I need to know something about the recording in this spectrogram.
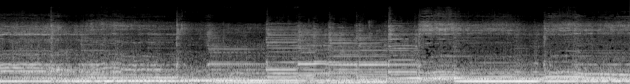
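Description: Live amplified band music: acoustic guitar strummed, with male voices singing together through the PA.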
